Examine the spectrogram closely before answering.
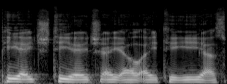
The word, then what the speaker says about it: phthalates: the pH correct yeah phthalates you don't pronounce the pH it's spelled p-h-t-h-a-l-a-t-e-s but you don't pronounce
